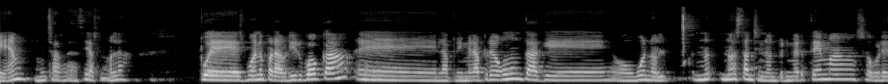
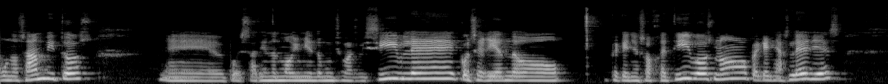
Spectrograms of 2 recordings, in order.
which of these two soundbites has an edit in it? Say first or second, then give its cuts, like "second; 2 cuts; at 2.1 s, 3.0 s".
first; 1 cut; at 7.5 s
